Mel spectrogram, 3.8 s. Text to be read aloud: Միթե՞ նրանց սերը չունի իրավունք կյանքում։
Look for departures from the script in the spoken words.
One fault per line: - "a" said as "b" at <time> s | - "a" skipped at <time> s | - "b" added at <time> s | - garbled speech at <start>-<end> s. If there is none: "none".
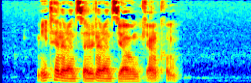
- "չունի" said as "նրանց" at 1.5 s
